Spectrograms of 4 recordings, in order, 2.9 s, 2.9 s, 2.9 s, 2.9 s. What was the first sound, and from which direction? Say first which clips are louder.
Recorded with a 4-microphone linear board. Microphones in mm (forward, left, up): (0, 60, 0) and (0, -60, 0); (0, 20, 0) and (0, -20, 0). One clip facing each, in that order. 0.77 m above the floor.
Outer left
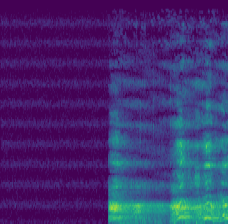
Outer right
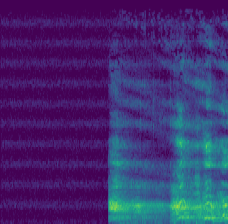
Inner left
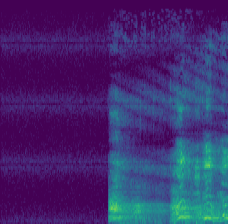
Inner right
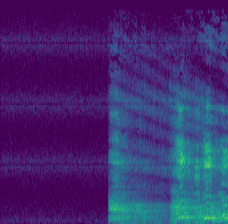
A dog barking: outer left 4 dB, inner left 7 dB; 40° left (ahead or behind).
